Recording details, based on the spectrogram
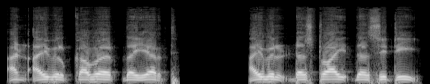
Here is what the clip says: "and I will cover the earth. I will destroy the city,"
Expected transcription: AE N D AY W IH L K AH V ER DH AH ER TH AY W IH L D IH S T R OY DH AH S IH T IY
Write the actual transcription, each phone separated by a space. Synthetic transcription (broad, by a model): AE N D AY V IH L K AH V ER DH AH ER T AY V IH L D IH S T R OY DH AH S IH T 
